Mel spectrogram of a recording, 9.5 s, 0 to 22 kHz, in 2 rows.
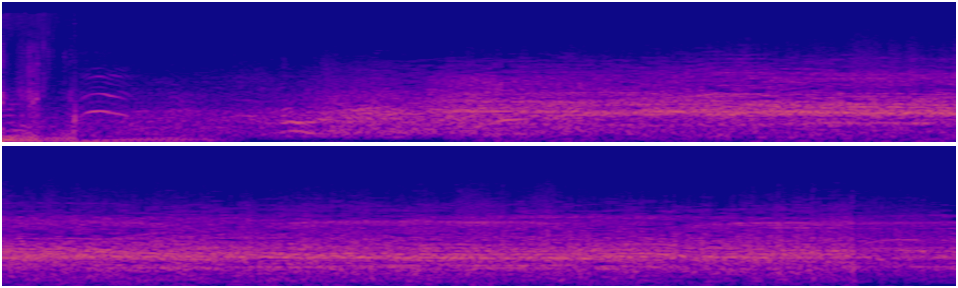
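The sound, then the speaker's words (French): A theatre crowd at the 1988 premiere of Thomas Bernhardt's last play at the Burgtheater in Vienna, Austria, fills the air with a dense, steady murmur of many overlapping voices. After a brief rise at the start, it holds loud and unbroken with no single speaker standing out. “Une foule décrit un son autrichien, ça pourrait faire peur”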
